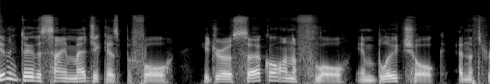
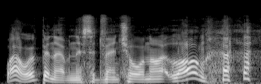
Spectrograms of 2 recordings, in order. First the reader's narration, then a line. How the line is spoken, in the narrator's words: said Moonface with a laugh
